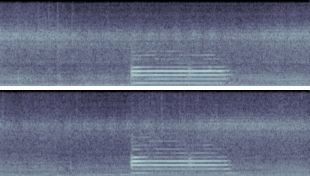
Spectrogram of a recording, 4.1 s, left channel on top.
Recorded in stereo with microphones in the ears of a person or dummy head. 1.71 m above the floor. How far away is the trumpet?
About 1.0 m.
